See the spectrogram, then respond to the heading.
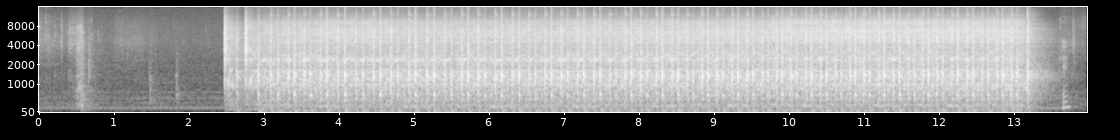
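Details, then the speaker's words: BMW S85 V10, sitting nearly ten years, on standalone engine management: slapping from the top of the cylinder heads while cranking with no firing, from low oil pressure; owner says it fades once repeated cranking builds pressure. "now we stop you can hear that slapping sound coming from the above on the top of the cylinder heads"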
